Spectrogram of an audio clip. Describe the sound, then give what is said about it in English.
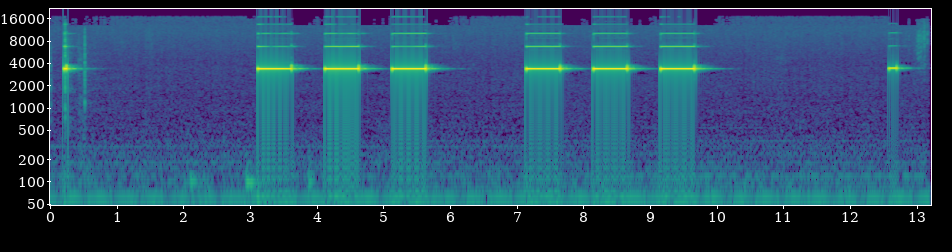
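A loud, shrill smoke detector alarm sounds in two groups of three long beeps with a pause between, then a single short chirp near the end, with no voices. “By the way, Tim Labrat shared last Sunday, I think it was during the service, check your smoke detectors.”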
